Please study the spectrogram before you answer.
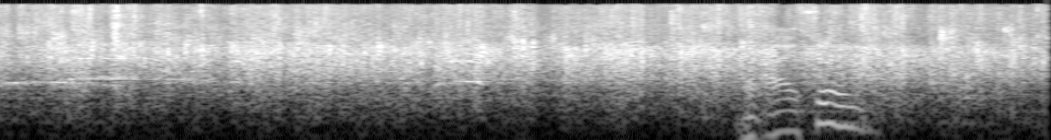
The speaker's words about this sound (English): I assume those of you who are not applauding are on Wall Street. Okay, just what I'm assuming.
